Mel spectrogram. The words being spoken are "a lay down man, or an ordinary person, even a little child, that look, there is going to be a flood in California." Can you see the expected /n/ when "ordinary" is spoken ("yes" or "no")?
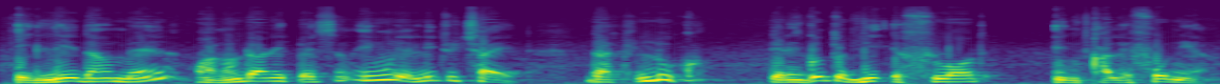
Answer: no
